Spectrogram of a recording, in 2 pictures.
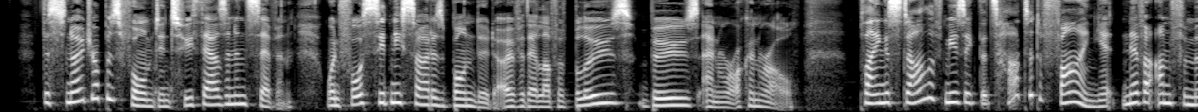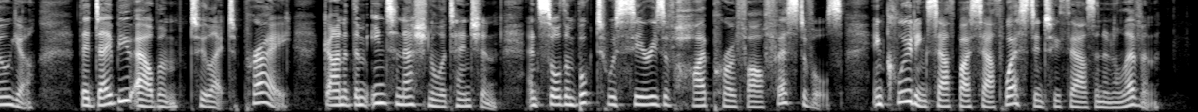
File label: rode ntg 3 voice over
